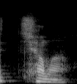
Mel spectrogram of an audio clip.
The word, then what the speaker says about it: क्षमा: पर ध्यान दिया जाए जैसे क्षमा क और स से मिलकर छ बनता है और ज्ञानी जैसे ज्ञान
